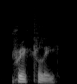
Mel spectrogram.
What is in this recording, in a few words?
"prickly", en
